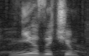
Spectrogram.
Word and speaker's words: незачем: Ударение обычно падает на е. Некогда, негде, не с кем, незачем.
